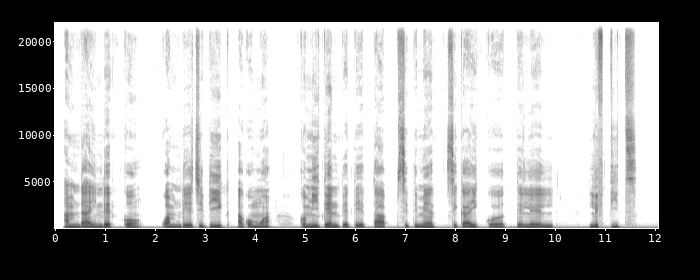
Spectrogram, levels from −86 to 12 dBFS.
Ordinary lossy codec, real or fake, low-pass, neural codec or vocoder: none; real; none; none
